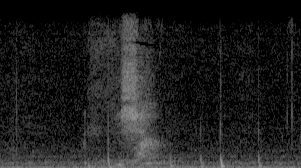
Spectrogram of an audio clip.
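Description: Near silence: room tone with a faint steady hum, a brief soft breathy sound about a second in, and a few faint clicks.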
